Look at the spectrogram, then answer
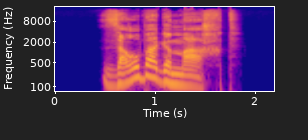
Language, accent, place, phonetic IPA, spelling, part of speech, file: German, Germany, Berlin, [ˈzaʊ̯bɐɡəˌmaxt], saubergemacht, verb, De-saubergemacht.ogg
- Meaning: past participle of saubermachen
